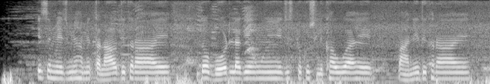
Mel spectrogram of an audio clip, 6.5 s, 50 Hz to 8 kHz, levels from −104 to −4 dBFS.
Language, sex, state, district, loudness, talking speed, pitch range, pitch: Hindi, male, Madhya Pradesh, Bhopal, -16 LUFS, 210 wpm, 170-185 Hz, 180 Hz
